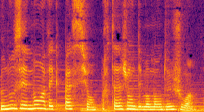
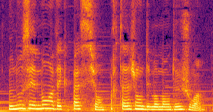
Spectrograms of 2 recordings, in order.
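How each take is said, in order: No difference in how they are said.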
